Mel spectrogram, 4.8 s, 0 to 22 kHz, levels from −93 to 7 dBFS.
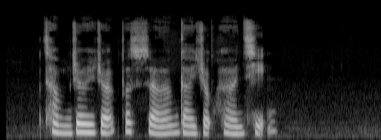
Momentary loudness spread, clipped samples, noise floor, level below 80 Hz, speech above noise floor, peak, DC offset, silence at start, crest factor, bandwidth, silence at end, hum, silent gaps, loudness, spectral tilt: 9 LU; under 0.1%; -65 dBFS; -78 dBFS; 42 dB; -8 dBFS; under 0.1%; 0.55 s; 18 dB; 12.5 kHz; 1.3 s; none; none; -24 LUFS; -4.5 dB/octave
